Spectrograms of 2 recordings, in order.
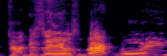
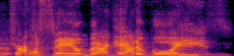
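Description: First: High, slow mock American cowboy twang; cowboy American, less yelled. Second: Loud, high, drawn-out American cowboy holler; yelled cowboy American. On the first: Redoing his American accent when told not to yell, cowboy-style. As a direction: put on a cowboy American accent without full yelling. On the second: Showing friends his American accent, yelling like a cowboy. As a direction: yell it as a hammed-up American cowboy. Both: Shown as a demonstration. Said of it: "Do it normal without yelling".

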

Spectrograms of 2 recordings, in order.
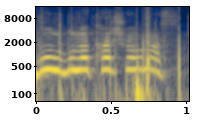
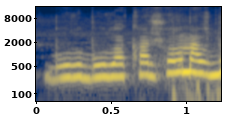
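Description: First: Higher and louder, exasperated; raised protest; louder insistent repeat. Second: Said in the usual way. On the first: Real, not acted. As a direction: insist on it the second time.

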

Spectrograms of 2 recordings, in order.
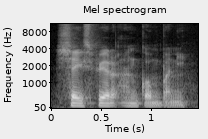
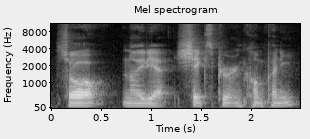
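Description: First: "Shakespeare and Company" said the Spanish way, Shakespeare as "Shéspir", Company with Spanish vowels; Shakespeare and Company with a Spanish accent; Spanish-accented English. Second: Said in the usual way. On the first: Shown as a demonstration. Teacher showing how a Spanish speaker says Shakespeare and Company, Spanish-accented. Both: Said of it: "con acento en español".

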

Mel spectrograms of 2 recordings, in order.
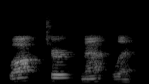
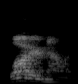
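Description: First: "Watermelon" slowed into four separate sounds; syllable by syllable. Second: Said in the usual way. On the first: Shown as a demonstration. Teacher helping pupils count sounds in "Watermelon", slowly syllable by syllable. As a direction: split "Watermelon" evenly, a small gap after each syllable. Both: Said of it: "How many sounds do you count?".

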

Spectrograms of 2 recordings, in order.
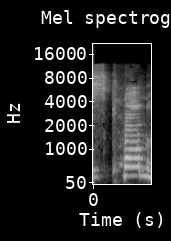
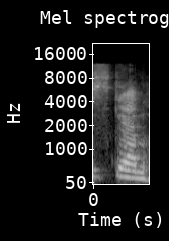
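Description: First: "স্ক্যান" with a puffed KH after S; breath burst on the K of "স্ক্যান"; wrongly aspirated K. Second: "স্ক্যান" with a plain K after S; no puff on the K of "স্ক্যান"; unaspirated K. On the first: Teacher showing what is wrong, wrongly aspirated K. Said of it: "স্ক্যান হবে না". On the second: Teacher giving the corrected word, unaspirated K. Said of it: "কিন্তু স্ক্যান হবে". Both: Shown as a demonstration.

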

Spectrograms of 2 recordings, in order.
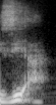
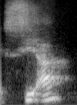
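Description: First: Zia with a soft voiced z, buzzing; soft z sound. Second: Sia with a sharp voiceless s like Spanish s; hard s. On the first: Teacher contrasting sia and zia for students, soft z. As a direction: start zia with a gentle buzzing z. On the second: Teacher contrasting sia and zia for students, hard s. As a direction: say sia crisply with a hissed s. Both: Shown as a demonstration. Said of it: "si notan ustedes, hay una diferencia".

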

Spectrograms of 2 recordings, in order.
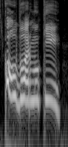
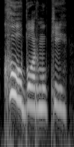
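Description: First: High, very loud exclamation of the name; surprised cry. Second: Slow, loud, high cry of the name; drawn-out exclamation. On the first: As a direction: cry out in astonishment. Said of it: "kiáltott fel Lotta". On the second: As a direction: stretch the name out in astonishment. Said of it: "kiáltott fel aztán másodszor is". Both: A narrator's reading.

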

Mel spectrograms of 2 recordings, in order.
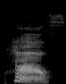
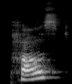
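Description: First: Low, softer American "fast" with AE; American accent. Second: High British "fast" with open AH; British accent. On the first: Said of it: "আমেরিকানরা বলতেছে অ্যা". (American উচ্চারণে) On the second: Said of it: "এই যে আ". (British উচ্চারণে) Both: Shown as a demonstration.

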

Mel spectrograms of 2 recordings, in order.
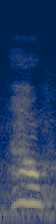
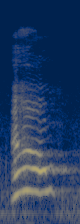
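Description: First: Said in the usual way. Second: Sharply high insistent "Phải không?"; "Phải không?" pitched up with a high rising "không"; pressing question. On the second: Acted. Aunt lecturing wife, pressing agreement.

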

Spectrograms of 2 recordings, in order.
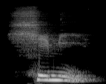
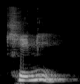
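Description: First: Chemie opened with a soft palatal ch. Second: Chemie opened with a hard K; K sound. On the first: Teacher showing learners the standard form, chemie with soft ch. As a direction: say chemie as "HYAY-mee". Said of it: "If it's in the beginning of the word". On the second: Teacher showing what some people say, chemie with K. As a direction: say chemie as "kay-MEE". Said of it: "with a K, and they say". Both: Shown as a demonstration.

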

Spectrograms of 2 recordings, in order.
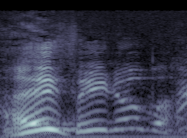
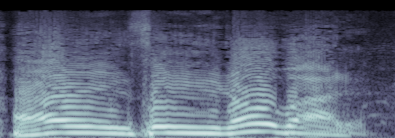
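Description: First: Said in the usual way. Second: Very low, loud, drawn-out imitation; deeper voice. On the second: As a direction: drop it deep and slow, hammed-up denial. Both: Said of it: "She done got deeper".

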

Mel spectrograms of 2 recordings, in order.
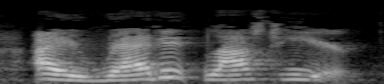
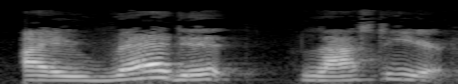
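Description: First: Said in the usual way. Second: Slow, louder, every word clear; slow repeat. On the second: Shown as a demonstration. Teacher slowly repeats the answer for the class. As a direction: drill it slowly for the class to copy. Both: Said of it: "然后他说".

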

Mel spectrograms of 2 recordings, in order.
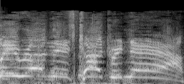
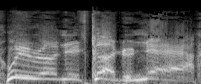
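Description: First: Higher, shouted swagger; shouted cop boast. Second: Steadier, lower swaggering claim; lower cop boast. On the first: Radio host imitating a cop boasting of power, shouted. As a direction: yell it like the cop owns the place. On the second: Radio host imitating a cop boasting again, lower and smug. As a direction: settle back into smug menace. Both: Retold or imitated. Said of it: "that's an imitation of 'em".

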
